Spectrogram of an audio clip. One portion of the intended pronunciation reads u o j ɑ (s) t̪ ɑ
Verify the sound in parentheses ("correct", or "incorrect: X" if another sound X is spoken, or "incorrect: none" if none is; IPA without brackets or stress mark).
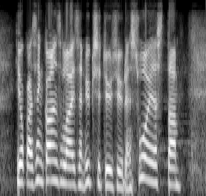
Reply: correct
